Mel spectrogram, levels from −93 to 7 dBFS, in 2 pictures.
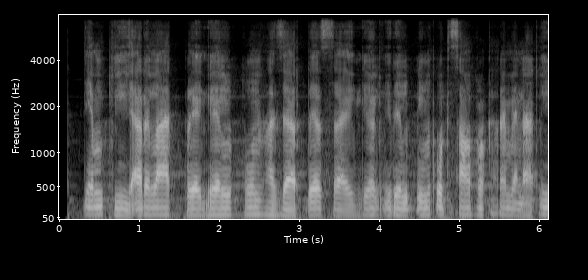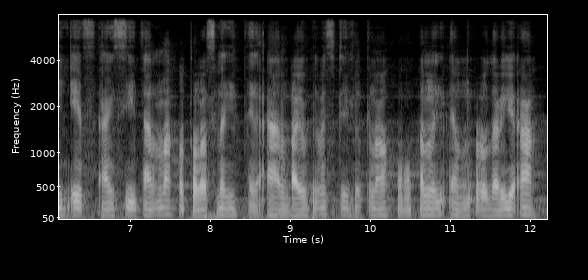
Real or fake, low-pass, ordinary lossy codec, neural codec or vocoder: fake; 7.2 kHz; none; codec, 24 kHz, 1 kbps, SNAC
